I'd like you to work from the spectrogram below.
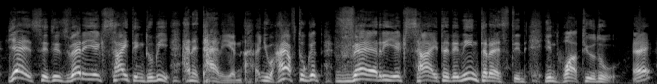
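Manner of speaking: lively stage Italian, full of excitement; animated Italian accent. Shown as a demonstration. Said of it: "Now, Italians are very, uh, animated".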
